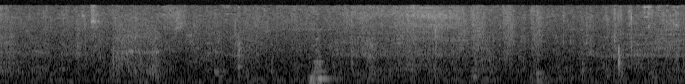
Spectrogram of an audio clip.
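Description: Papers rustle softly close by.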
